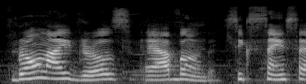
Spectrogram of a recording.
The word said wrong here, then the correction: Sixth Sense: é a música. – e eu de pronúncia difícil falar Sixth Sense. Sixth Sense.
